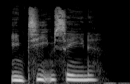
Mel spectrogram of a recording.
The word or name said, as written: intimscene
